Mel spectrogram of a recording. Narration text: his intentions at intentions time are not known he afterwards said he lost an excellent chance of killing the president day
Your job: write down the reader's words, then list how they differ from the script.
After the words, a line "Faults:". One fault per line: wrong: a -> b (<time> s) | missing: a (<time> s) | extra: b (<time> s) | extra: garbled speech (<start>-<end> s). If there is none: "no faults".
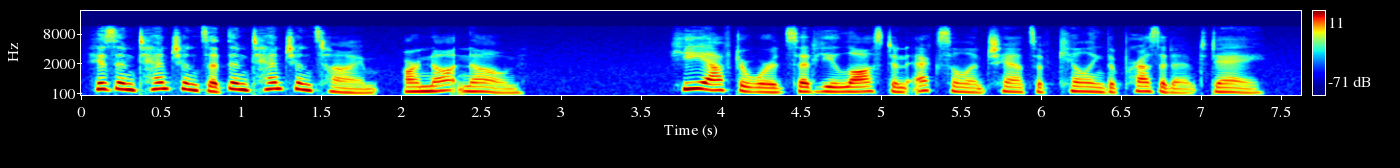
his intentions at intentions time are not known he afterwards said he lost an excellent chance of killing the president day
Faults:
no faults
